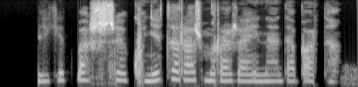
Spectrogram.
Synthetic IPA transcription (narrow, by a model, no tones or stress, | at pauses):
lʲeɡʲet̪̚bɑʂːɘ̆kʲynʲet̪ɑ̆ɾɑʃmŏɾʔɑʒɑjɤnɑd̪ɑbɑ̰rd̪̥ɤ̆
